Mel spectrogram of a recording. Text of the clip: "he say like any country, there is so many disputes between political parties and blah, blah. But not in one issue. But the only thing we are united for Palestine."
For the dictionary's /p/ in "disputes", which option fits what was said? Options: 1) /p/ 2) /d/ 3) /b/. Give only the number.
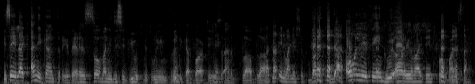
3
